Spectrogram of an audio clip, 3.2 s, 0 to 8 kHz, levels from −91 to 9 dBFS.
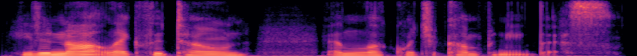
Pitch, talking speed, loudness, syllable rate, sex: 200 Hz, 205 wpm, -20 LUFS, 5.3 syllables/s, female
